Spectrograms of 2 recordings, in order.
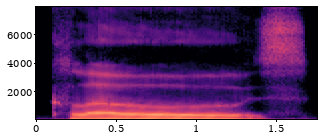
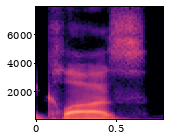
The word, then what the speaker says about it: clothes: It's got the sound followed immediately by a Z sound. Yeah. It requires some serious gymnastics from your tongue. Clothes. It feels like you're going to spit on someone. It's tricky. The source advises a soft though, but honestly, the expert in the text makes a great point. Clarity beats perfection here. So just get close. Just get close. Don't say claws, and definitely don't say cloths, which we are about to get to.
